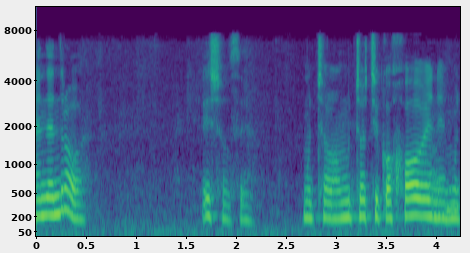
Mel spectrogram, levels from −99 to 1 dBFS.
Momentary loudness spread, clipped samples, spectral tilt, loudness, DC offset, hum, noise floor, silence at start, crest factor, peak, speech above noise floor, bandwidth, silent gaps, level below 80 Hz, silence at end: 19 LU; under 0.1%; -6 dB/octave; -28 LUFS; under 0.1%; none; -56 dBFS; 0 s; 16 dB; -12 dBFS; 29 dB; 8 kHz; none; -58 dBFS; 0 s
